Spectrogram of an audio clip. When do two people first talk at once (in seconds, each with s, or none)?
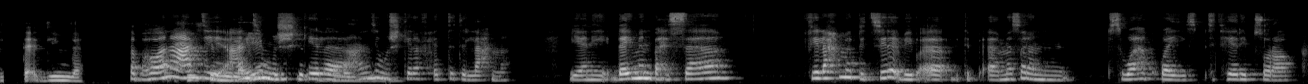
1.7 s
